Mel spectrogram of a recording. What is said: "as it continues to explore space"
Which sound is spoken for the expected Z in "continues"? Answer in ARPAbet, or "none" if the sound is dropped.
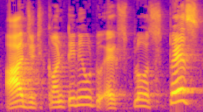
none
